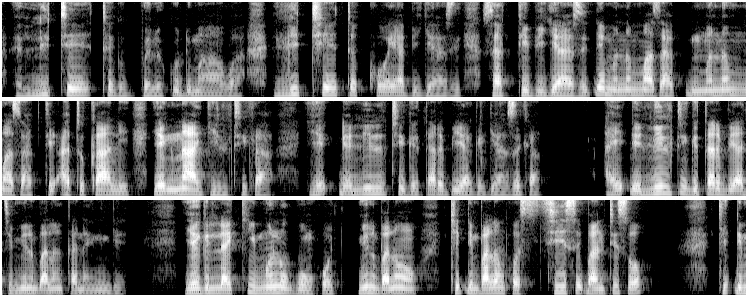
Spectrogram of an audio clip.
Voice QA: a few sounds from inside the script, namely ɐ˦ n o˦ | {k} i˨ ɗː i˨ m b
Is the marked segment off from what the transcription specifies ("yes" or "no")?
no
